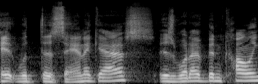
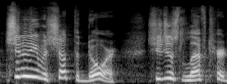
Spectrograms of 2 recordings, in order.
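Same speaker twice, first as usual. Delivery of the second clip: indignant outburst; 10 semitones higher, 5 dB louder than usual. Real, not acted. Indignant retelling.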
